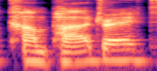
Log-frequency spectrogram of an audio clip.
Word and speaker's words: compadre: Yeah, so, Joe, I feel like we've made a spiritual compadre.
